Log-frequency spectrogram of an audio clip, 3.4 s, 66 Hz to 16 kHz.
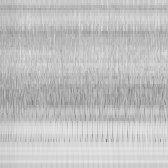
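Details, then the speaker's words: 2004 Nissan Maxima with a stall and fast-idle problem, battery being charged: a loud, steady idle with a fast, uneven light rattle over the engine note. The owner suspects a worn timing chain. "i think she needs a timing chain man you don't sound good"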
